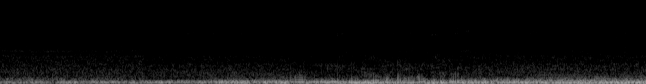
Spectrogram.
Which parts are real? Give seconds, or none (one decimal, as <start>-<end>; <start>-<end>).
0.0-2.9; 4.7-6.5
